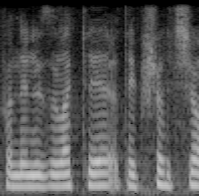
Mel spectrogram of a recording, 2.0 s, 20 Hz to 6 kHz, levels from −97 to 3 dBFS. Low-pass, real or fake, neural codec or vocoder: 5.4 kHz; fake; codec, 16 kHz, 1.1 kbps, Voila-Tokenizer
